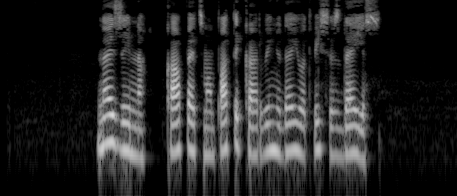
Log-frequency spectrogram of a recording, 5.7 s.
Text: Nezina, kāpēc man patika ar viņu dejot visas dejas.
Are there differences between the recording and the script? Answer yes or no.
no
